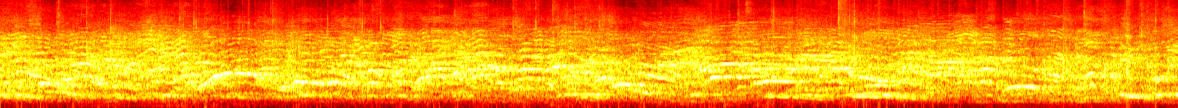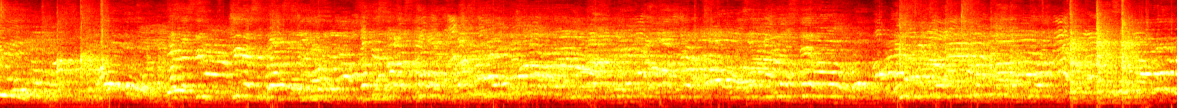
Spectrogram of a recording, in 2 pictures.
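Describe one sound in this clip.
A crowd of spectators chatters and cheers loudly in an echoing hall.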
